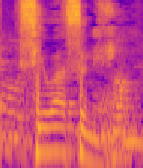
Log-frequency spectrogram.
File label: "sewasune", minamiyamagata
